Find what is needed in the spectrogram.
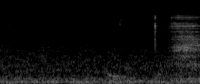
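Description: A pause in a speech at a microphone: faint low background rumble, a small click about one and a half seconds in, and a soft intake of breath just before the speaker resumes.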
